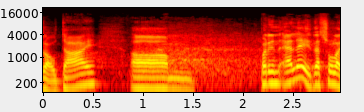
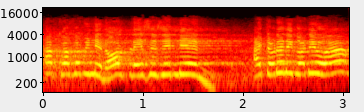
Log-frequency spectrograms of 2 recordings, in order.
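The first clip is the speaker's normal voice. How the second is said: put-on high, loud Indian-accented waiter; indignant, high-pitched Indian accent; 12 semitones higher, 3 dB louder than usual. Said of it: "Wait, you, you Indian".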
